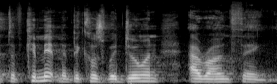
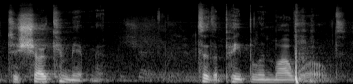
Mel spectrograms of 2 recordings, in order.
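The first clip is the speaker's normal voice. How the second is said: softer, lower prayer line for the congregation; prayer to repeat; 6 semitones lower, 6 dB quieter than usual. Shown as a demonstration. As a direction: lead them gently in a short prayer. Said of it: "I want you to say this".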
